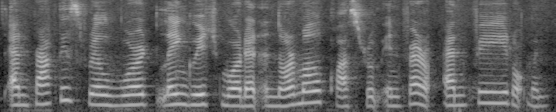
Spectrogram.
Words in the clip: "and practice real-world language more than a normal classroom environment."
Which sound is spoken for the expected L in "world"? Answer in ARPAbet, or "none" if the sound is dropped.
none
